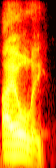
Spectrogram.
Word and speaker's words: Iole: And then Shane, how do you pronounce Kevin's last name for me? Iole.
